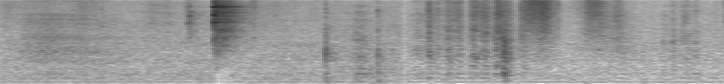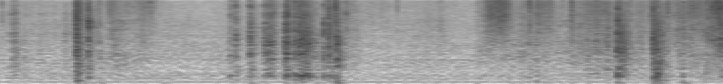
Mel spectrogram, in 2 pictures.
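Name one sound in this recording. Cardboard scrapes and taps as a parcel is handled.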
